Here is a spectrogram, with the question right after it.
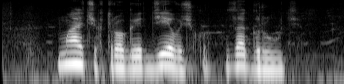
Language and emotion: Russian, neutral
